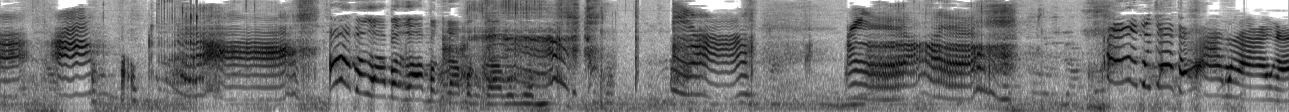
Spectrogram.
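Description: High-pitched wavering infant crying and fussing, with an adult voice and soft background music.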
